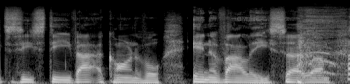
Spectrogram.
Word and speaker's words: Carnivali: Well, if you want more details, search for Carvini online, Facebook. I love how you misinterpret my mispronounced my name. Carnival. Carnival. Yes. Very Italian. It is Italian.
